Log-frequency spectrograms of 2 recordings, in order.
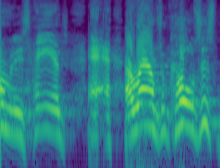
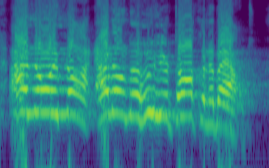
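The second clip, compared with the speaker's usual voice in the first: frightened shouted denial; 9 semitones higher, 7 dB louder than usual. Retold or imitated. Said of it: "So he says".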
